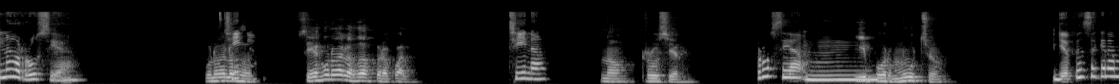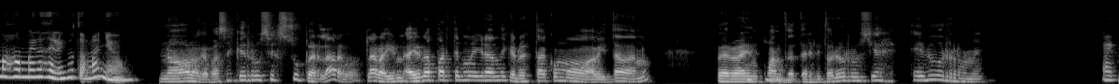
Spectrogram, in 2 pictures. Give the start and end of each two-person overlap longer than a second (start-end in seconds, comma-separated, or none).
none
